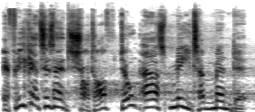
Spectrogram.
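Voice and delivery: a sharp, high scolding sister. A narrator's reading. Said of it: "my sister said sharply".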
